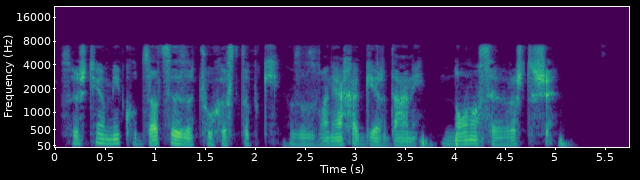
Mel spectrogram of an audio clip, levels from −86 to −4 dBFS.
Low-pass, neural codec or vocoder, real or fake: 7.2 kHz; vocoder, 44.1 kHz, 128 mel bands every 512 samples, BigVGAN v2; fake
